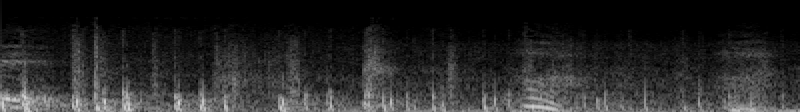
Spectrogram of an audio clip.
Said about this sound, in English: Oh, they scared my horse away.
